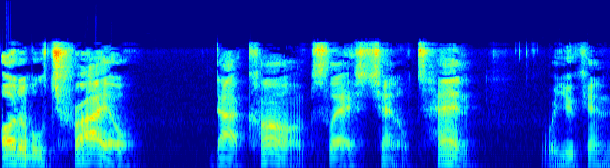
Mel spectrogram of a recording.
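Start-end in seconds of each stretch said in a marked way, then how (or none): 0.0-4.7 slower, careful pace. Repeating the web address for listeners who listen slowly, said more slowly. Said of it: "Let me just say that again more slowly".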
